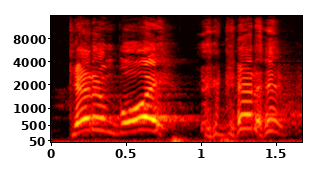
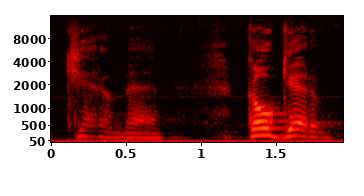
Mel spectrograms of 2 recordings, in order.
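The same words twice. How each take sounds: First: High, loud yell setting the dog on someone; shouted dog command. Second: Low, hushed order to attack; sly quiet command. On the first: Owner to dog as the intruder flees, shouted command. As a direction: imitate an owner sending the dog after a runner. People setting dogs on him. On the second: Devil to his dogs after a trespasser, quiet command. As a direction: imitate the devil quietly setting dogs on someone. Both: Retold or imitated.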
